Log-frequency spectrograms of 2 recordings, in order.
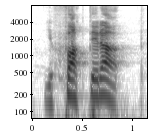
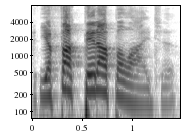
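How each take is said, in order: First: Loud angry self-scold. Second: Even louder, higher angry yell at himself; furious self-yell. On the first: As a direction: tell yourself off, loud and bitter. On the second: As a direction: blow up at yourself, voice rising. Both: Retold or imitated. Berating himself in his head.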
